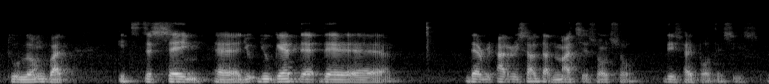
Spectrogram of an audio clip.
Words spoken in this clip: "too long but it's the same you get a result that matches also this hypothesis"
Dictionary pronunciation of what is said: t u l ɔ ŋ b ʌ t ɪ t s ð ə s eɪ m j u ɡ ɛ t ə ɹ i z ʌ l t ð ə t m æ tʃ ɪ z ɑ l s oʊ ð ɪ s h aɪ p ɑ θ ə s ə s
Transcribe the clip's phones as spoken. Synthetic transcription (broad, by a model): t u l ɔ ŋ b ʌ t ɪ t s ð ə s eɪ m j u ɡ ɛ t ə ɹ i s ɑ l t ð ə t m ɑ tʃ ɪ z ɑ l s oʊ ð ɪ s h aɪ p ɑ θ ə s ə s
